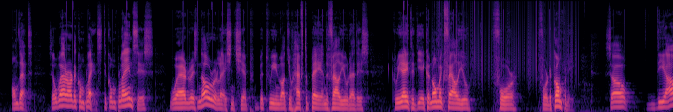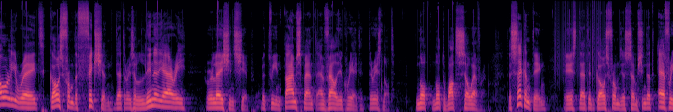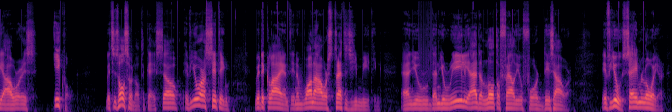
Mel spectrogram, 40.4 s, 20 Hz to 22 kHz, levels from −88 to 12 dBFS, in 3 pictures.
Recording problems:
crackling; faint; from 8.5 to 12 s, from 25 to 26 s and at 35 s; 25 dB below the speech

